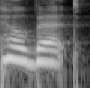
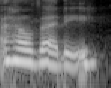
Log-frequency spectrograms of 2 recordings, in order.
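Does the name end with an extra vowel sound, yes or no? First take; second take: no; yes. First: The name ends on the t sound. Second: The name ends with an extra ee vowel. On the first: This is the proper way to say it. The speaker calls it right. "Apparently it's Helvet" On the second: This is how it was said before. The speaker calls it wrong. "Not Helveti"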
